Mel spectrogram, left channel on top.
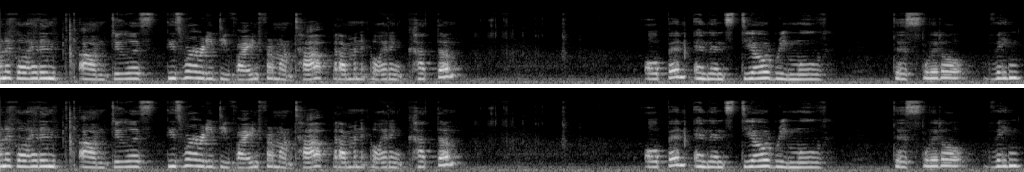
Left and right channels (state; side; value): identical; both; correlation 1.00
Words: go ahead and do is, these were already deveined from on top, but I'm gonna go ahead and cut them open and then still remove this little vein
